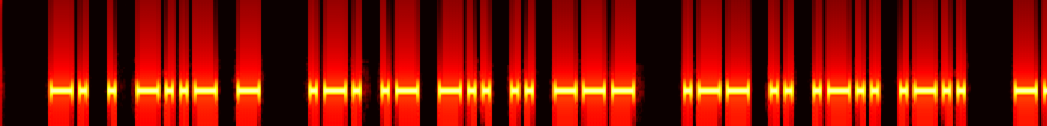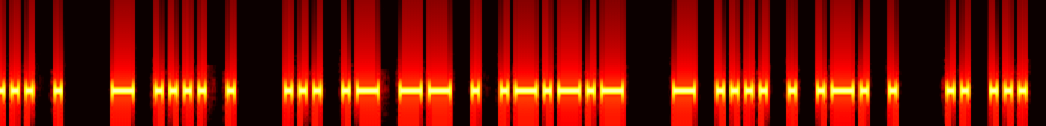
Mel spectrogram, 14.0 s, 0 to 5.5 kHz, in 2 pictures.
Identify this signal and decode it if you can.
Morse code, heard as a keyed tone, about 25 wpm, 600 Hz. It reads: NEXT RADIO WILL BE THE SAME. THERE IS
